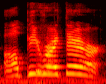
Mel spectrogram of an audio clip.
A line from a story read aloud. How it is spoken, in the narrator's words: from the back of the office and a voice shouted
